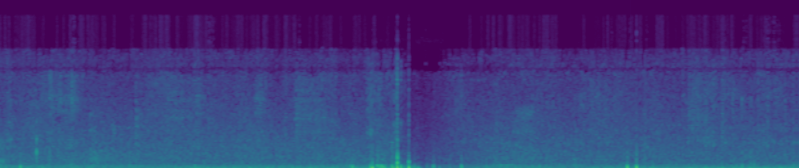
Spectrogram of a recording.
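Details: Low rumbling wind or engine noise fills the background, broken by a few brief clicks and knocks, with no animal sound heard.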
